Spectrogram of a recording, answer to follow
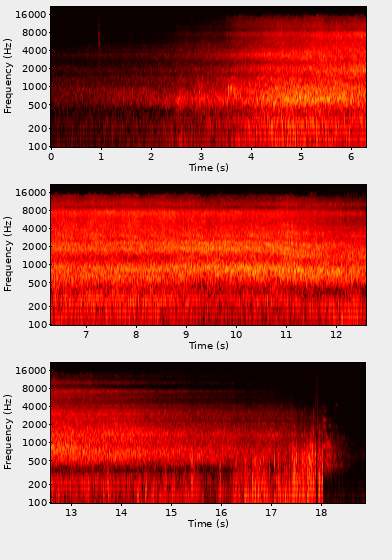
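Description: Passenger train of Thello coaches passing through the station at speed: wheel-on-rail noise builds over the first few seconds as it approaches, holds as a loud steady rush while the coaches go by, then fades as the train draws away.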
